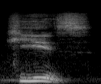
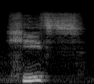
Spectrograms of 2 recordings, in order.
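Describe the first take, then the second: First: It is said as two full separate words. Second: It is said as one contracted word.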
